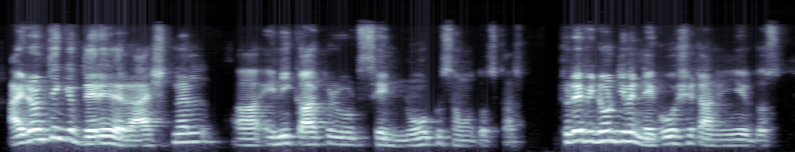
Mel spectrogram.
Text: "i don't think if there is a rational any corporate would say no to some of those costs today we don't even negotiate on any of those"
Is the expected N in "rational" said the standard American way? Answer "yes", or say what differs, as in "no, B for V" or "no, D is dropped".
yes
